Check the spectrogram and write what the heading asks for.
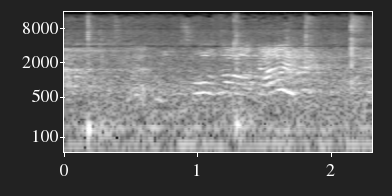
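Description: Players calling and shouting to one another during open play in a football match, their voices carrying across the pitch.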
